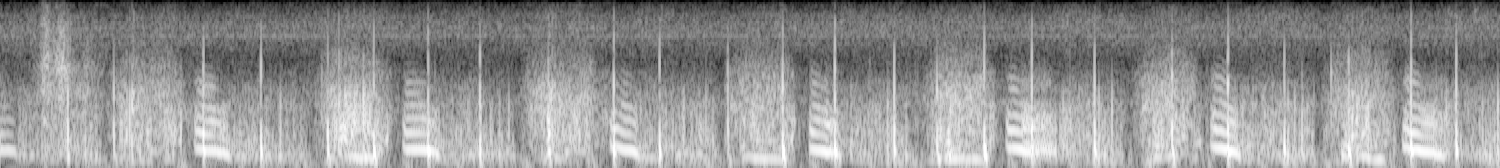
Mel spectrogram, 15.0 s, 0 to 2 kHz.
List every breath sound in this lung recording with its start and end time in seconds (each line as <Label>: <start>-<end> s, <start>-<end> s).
Inhalation: 1.06-1.82 s, 3.19-3.91 s, 5.26-5.98 s, 7.21-8.01 s, 9.30-10.00 s, 11.38-12.09 s, 13.32-13.99 s
Exhalation: 0.00-0.97 s, 1.90-2.66 s, 3.98-5.14 s, 6.17-7.19 s, 8.04-8.96 s, 10.07-10.97 s, 12.10-13.21 s, 14.04-15.00 s
Rhonchi: 0.00-0.27 s, 1.90-2.43 s, 3.19-3.91 s, 3.98-4.52 s, 6.17-6.68 s, 7.21-8.01 s, 8.04-8.52 s, 9.30-10.00 s, 10.07-10.78 s, 11.38-12.09 s, 12.10-12.58 s, 13.32-13.99 s, 14.04-14.66 s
